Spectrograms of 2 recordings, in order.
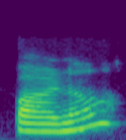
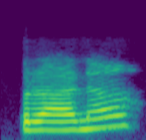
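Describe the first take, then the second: First: The word begins with par, r after the vowel. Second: The word begins with the cluster pra. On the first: This is how the Marathi speaker said it. "whereas I said parna" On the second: This is how the Hindi speaker said it. "Suman said prana"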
